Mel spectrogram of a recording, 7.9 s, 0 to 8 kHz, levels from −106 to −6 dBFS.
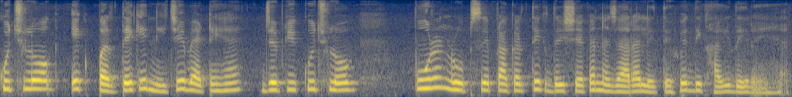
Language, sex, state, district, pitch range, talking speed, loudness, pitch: Hindi, female, Uttar Pradesh, Lalitpur, 195-245 Hz, 180 wpm, -18 LUFS, 220 Hz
